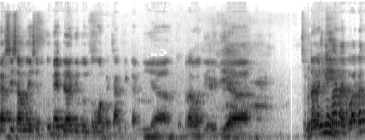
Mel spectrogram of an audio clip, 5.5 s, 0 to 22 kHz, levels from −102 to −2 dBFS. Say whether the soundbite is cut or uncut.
uncut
